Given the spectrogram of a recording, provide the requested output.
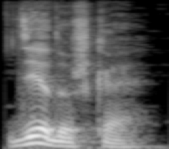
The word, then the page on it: deduska: Russian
